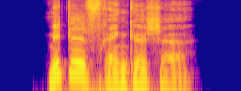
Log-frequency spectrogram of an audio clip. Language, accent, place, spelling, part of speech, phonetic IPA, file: German, Germany, Berlin, mittelfränkische, adjective, [ˈmɪtl̩ˌfʁɛŋkɪʃə], De-mittelfränkische.ogg
- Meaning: inflection of mittelfränkisch: 1. strong/mixed nominative/accusative feminine singular 2. strong nominative/accusative plural 3. weak nominative all-gender singular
